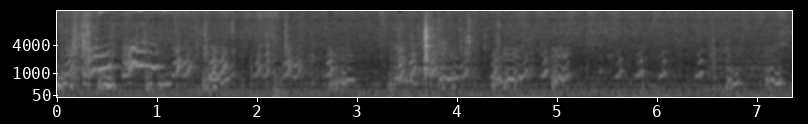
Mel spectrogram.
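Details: Pet guinea pig held in someone's arms, giving quick irregular chirping squeaks, some rising and falling, mixed with soft rustling and a low background hum.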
